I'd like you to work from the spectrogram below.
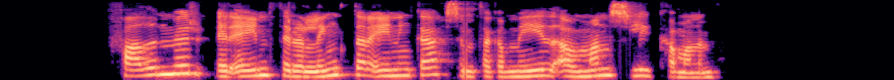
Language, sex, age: Icelandic, male, 18-19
